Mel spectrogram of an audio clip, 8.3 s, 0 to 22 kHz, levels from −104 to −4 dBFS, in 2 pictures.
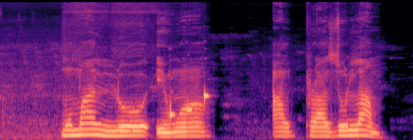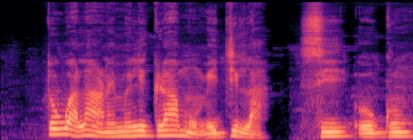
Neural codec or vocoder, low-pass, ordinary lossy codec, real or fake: vocoder, 48 kHz, 128 mel bands, Vocos; none; none; fake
